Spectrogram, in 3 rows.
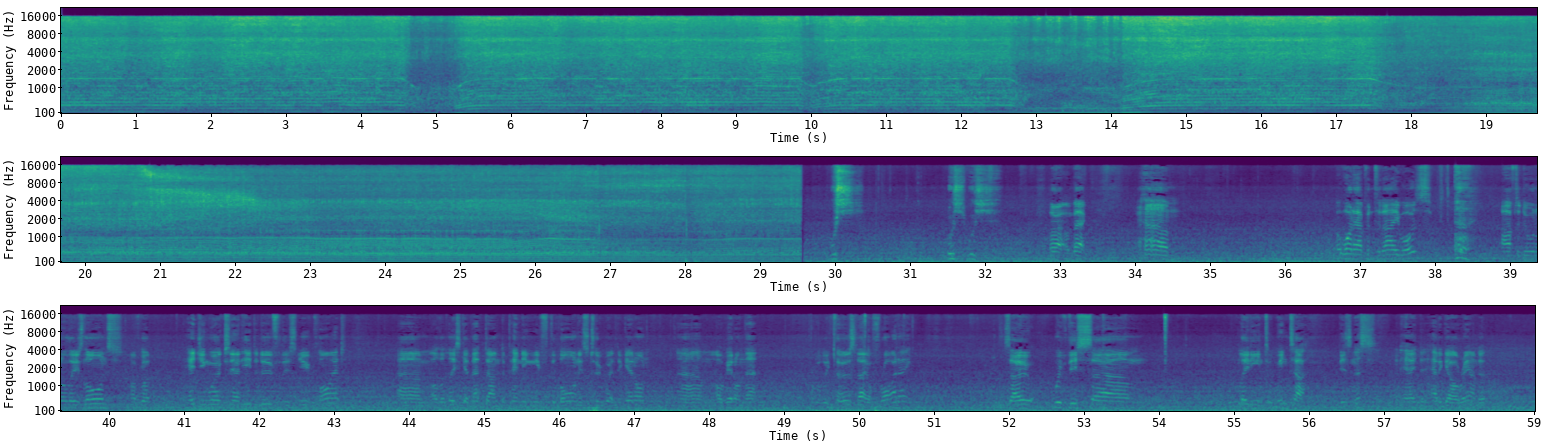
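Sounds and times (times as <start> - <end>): leaf blower running: 0.0 - 29.6.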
